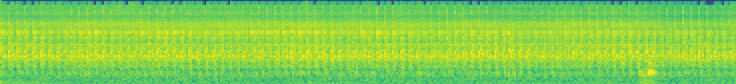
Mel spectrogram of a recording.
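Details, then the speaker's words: Maruti Suzuki Swift diesel with abnormal vibration and low power. With injectors unplugged one at a time, the engine died on the third but not on the first or fourth, so it runs on two cylinders. Uneven, lumpy clattering misfire at idle. "വണ്ടി ആകെ ഈ രണ്ട് സിലിണ്ടറിലാണ് run ആയിക്കൊണ്ടിരിക്കുന്നത്"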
